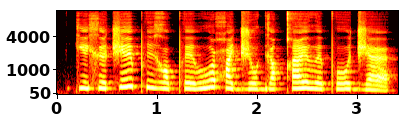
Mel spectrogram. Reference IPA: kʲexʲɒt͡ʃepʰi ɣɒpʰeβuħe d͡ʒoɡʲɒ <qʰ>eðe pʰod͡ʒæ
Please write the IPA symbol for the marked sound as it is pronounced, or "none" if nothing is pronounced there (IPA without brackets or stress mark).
qʰ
